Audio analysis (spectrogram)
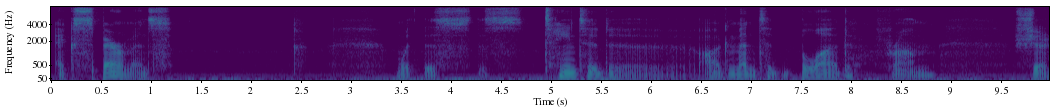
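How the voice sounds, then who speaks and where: A weary, secretive assassin played by a man in an audio roleplay, speaking very low and slowly. The voice is gravelly and often sinks toward a whisper, with halting, deliberate phrasing that rises and falls widely as the grim story unfolds. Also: a bit bright, exaggerated voice. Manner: halting, deliberate, with heavy pauses. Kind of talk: hushed confessional storytelling in audio drama.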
